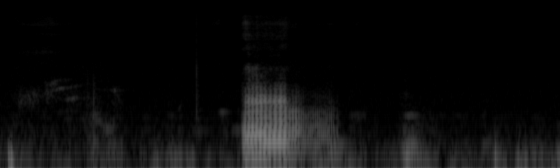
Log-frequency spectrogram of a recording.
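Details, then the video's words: Sleeping pug snoring indoors: one loud, rasping, vibrating snore of about a second and a half rises out of quiet breathing, followed by softer, faint breaths in a small, still room. "퍼그 코골이"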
